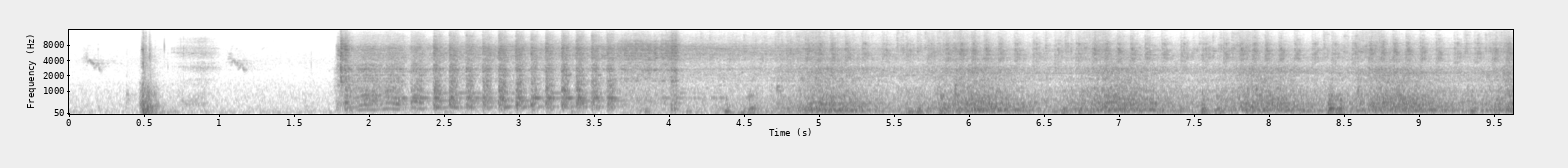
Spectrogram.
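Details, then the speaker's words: 1998 Mercedes S420 (W140) jump-started with a booster pack on an old battery: after firing, the idle surges and stumbles about once a second; rough running. "We may, if it doesn't sound any better, we may have to. That's the crappy run again."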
